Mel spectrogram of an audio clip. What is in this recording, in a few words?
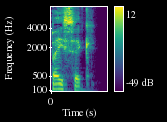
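"basic", British English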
